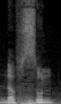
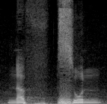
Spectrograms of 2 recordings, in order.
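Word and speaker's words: نفس: Ketika sukun, fa ini sering hilang. Apalagi kalau bertemu dengan huruf-huruf yang jauh makhrajnya dengan bibir. Seperti membaca ya ayyatuhan nafsul mutmainnah, nafsun. Nah ini sering nafsun, orang langsung baca nafsun. Ini tidak tepat. Tapi harus disempurnakan dulu huruf fa sukunnya, nafsun.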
